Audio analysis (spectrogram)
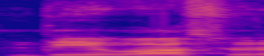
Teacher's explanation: ಪೂರ್ವ ಪದದ ಕೊನೆ ಅಕ್ಷರ ಅ ಬಂದು ಉತ್ತರ ಪದದ ಮೊದಲ ಅಕ್ಷರ ಅ ಬಂದಲ್ಲಿ ಇದು ಅದೇ ಒಂದು ದೀರ್ಘ ಸ್ವರವು ಆದೇಶವಾಗಿ ಬರೋದನ್ನ ನಾವು ನೋಡ್ತೀವಿ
